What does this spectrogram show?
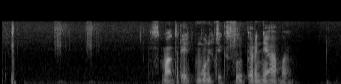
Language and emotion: Russian, neutral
